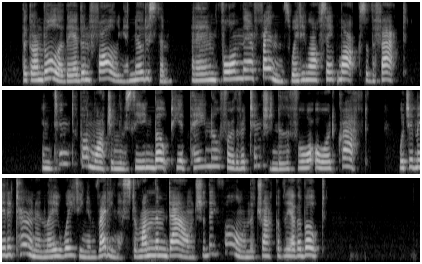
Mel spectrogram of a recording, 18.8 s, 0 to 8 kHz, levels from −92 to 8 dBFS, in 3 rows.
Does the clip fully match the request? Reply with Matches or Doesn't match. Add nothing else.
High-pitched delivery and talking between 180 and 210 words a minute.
Matches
